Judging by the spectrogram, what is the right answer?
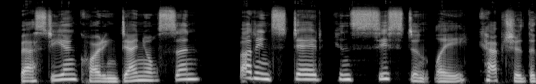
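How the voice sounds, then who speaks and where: With an Australian accent, a woman speaks at a fairly slow pace and a medium pitch, making very wide pitch swings in a very clean, dry, close recording with no echo and a silent background. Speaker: journalist podcast host. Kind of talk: reading aloud.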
